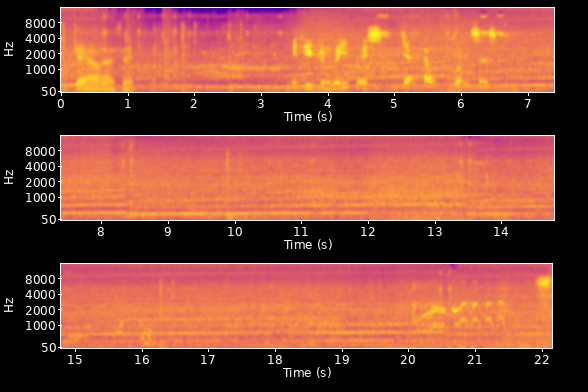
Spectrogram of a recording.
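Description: A racing car engine roars, climbing steadily in pitch and dropping briefly at each gear change.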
